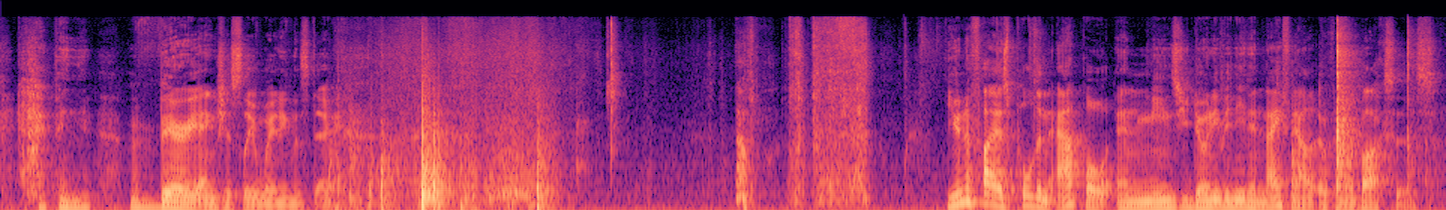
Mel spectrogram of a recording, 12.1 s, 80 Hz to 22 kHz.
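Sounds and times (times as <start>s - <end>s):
box thumping on wooden table: 3.0s - 4.6s.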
